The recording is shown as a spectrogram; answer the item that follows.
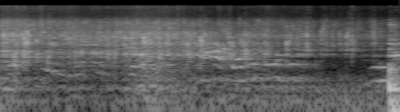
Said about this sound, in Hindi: आधा कप पानी डाल देंगे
